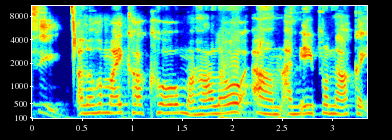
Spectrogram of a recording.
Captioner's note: speaks in foreign language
